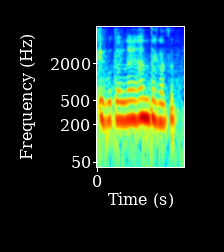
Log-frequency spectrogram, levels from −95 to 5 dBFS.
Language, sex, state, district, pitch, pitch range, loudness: Chakma, female, Tripura, Dhalai, 240 Hz, 230-255 Hz, -11 LUFS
